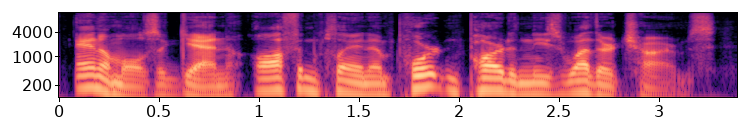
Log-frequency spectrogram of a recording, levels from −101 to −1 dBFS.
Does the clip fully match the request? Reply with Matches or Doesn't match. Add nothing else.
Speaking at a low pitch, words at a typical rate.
Matches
